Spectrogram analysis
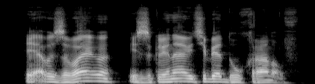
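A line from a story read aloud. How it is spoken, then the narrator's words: Bored voice. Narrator (Russian): скучающим голосом произнес креол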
